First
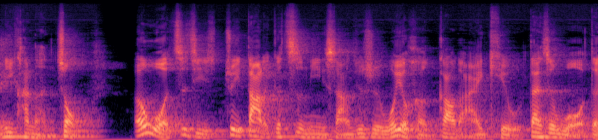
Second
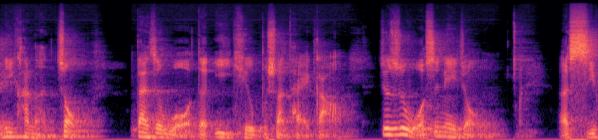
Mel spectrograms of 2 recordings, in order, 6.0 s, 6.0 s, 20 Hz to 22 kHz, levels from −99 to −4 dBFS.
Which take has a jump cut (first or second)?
second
